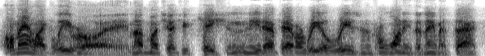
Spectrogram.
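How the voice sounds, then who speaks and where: A man's voice: fairly low pitch, very animated, fairly quick, breathy edge. An American actor playing a tough, laconic insurance investigator who tells his case in a clipped, wry 1950s radio detective style. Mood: weary, explaining. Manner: clipped, wry, hard-boiled. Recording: muffled old radio recording, faint music.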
